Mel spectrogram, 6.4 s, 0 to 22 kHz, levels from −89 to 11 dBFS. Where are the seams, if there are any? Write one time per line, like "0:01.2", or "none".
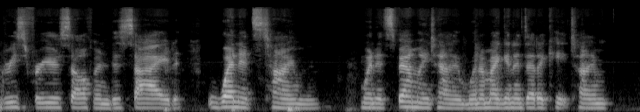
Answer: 0:02.0
0:04.6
